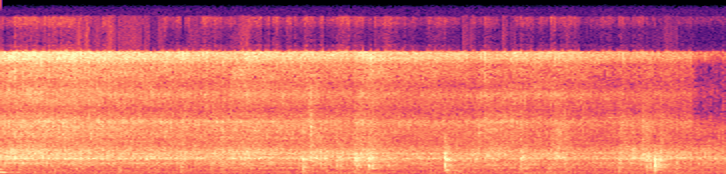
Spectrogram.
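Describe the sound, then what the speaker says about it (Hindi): Shinwari mutton karahi with crushed black pepper and yogurt frying over a medium flame, a soft continuous sizzle with faint scattered stirring clicks, heard alone. "अच्छी तरीके से हम इसको भून लेंगे"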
